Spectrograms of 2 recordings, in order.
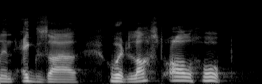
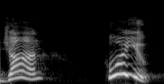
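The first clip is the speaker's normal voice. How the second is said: high, sharply raised challenge; demanding question; 10 semitones higher, 5 dB louder, slower than usual. Retold or imitated. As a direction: press him hard for his name. Delegation demands John's identity.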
